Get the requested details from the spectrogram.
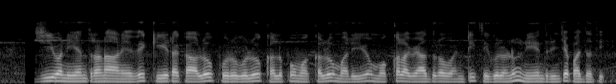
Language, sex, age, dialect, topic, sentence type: Telugu, male, 18-24, Southern, agriculture, statement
